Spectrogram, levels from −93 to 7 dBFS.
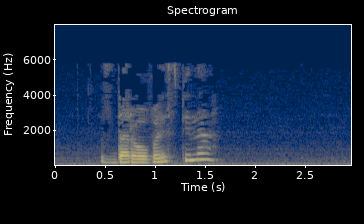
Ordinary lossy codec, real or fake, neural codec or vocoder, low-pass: MP3, 24 kbps; real; none; 7.2 kHz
